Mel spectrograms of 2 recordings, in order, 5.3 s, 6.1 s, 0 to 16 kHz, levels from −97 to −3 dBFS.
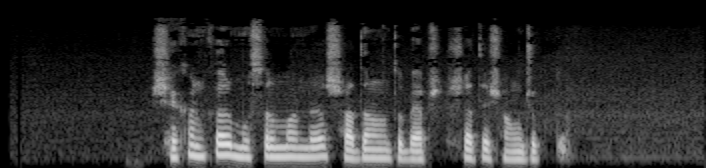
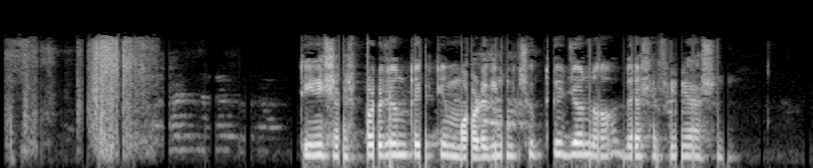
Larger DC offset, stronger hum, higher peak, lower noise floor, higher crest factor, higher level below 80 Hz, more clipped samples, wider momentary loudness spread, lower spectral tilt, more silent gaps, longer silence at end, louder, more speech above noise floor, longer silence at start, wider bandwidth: neither; neither; second, -8 dBFS vs -2 dBFS; first, -67 dBFS vs -44 dBFS; about the same, 18 dB vs 18 dB; second, -74 dBFS vs -52 dBFS; neither; about the same, 13 LU vs 13 LU; first, -7 dB/octave vs -5 dB/octave; second, none vs 2.19-2.23 s; first, 1.05 s vs 0.7 s; second, -25 LUFS vs -19 LUFS; first, 43 dB vs 25 dB; first, 1.15 s vs 0.05 s; first, 10.5 kHz vs 8 kHz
